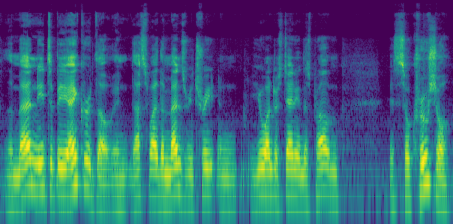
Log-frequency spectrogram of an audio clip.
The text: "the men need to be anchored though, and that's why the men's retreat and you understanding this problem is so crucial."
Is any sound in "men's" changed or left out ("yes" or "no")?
no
